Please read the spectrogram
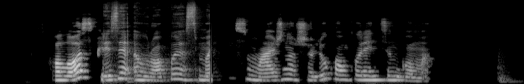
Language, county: Lithuanian, Vilnius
